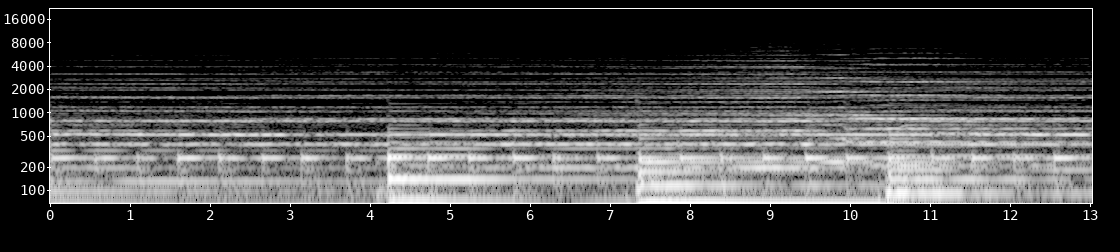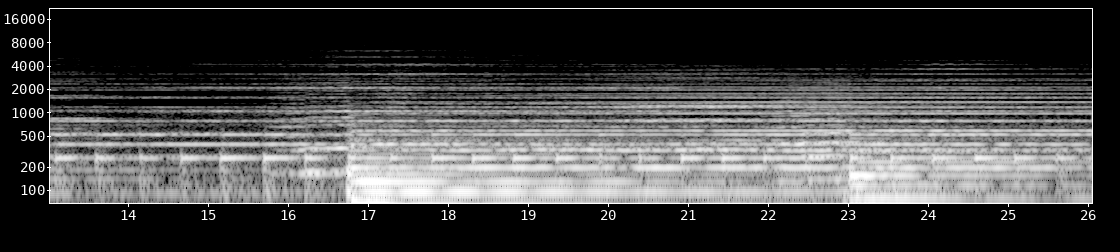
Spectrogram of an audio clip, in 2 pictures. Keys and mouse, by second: 1.0 ctrl+r, 1.2 ctrl+click, 1.3 right click, 1.7 ctrl+r, 1.9 click, 2.5 ctrl+KP_Add, 3.9 click, 4.9 s, 5.5 click, 6.7 g, 9.3 click, 10.7 i, 11.6 q, 12.7 1, 13.6 middle click, 15.4 ctrl+KP_Add, 15.5 ctrl+KP_Add, 16.1-18.4 typing, 17.5 alt+click, 19.6 2, 20.7 ctrl+b, 23.3 click, 24.0 1, 24.7 ctrl+KP_Add, 25.6 shift+d, 25.9 Escape.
